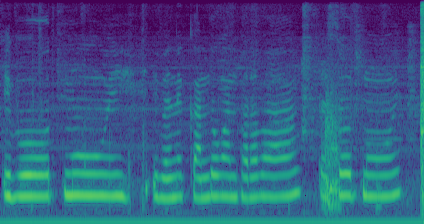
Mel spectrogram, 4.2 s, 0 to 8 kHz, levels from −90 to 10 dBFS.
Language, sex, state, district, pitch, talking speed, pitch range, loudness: Chakma, female, Tripura, Dhalai, 260 Hz, 125 wpm, 255-265 Hz, -22 LUFS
